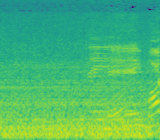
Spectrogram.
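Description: Cab interior of a loaded Mercedes-Benz truck driving in heavy rain: steady diesel engine drone mixed with tyre and road noise from the wet highway.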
